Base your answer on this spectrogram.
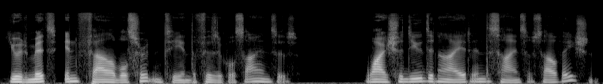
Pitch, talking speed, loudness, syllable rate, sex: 115 Hz, 180 wpm, -22 LUFS, 5.9 syllables/s, male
